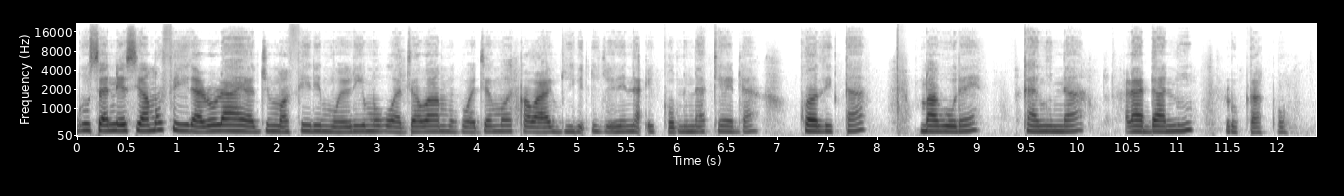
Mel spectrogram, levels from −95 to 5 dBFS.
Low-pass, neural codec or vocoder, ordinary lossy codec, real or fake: none; codec, 44.1 kHz, 1.7 kbps, Pupu-Codec; none; fake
